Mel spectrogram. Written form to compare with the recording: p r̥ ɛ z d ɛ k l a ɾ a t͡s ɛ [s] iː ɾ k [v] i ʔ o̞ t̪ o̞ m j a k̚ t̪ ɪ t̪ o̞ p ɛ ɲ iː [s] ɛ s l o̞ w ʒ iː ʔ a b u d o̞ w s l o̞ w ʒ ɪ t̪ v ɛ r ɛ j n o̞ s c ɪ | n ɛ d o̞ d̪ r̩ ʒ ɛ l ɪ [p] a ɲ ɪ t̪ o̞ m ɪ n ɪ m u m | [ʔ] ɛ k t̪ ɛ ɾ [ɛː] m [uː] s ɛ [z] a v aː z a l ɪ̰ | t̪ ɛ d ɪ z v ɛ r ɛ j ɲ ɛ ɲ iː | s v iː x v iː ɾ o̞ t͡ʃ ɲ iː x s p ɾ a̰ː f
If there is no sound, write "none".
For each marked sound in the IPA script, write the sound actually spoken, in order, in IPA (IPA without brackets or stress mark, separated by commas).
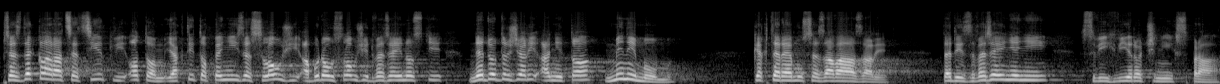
t͡s, v, z, ʔ, k, ɛː, u, z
